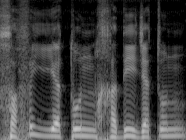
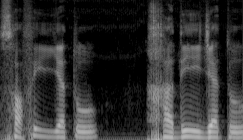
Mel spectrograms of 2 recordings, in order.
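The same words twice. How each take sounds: First: সফিয়াতুন and খাদিজাতুন ending in a clear -un, the forbidden tanwin; sounding the wrong tanwin ending on সফিয়াতুন, খাদিজাতুন for students; wrong nunation. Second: সফিয়াতু, খাদিজাতু ending on a bare -u with no final n; correct single damma. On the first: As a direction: say সফিয়াতুন, খাদিজাতুন with the final n sounded, as the mistake to avoid. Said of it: "এভাবে পড়া যাবে না". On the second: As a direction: close সফিয়াতু and খাদিজাতু on a clean -u. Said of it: "পড়তে হবে". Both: Shown as a demonstration.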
